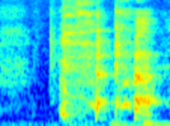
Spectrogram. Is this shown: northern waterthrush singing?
no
